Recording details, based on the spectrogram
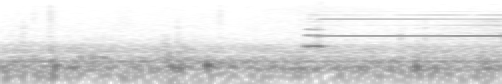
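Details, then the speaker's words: Mini in reverse, parking sensor test. A short chirp then a steady high beep as the system wakes. One sensor makes no clicking noise; the fault may be the sensor or the cabling, still to be investigated. "got the beep if you can hear that if the mic picks up the clicking sound this one doesn't make a noise and this one does make a noise"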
